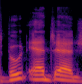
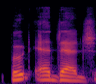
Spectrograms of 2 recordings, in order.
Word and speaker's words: Buttigieg: It's boot edge edge. You could say it, boot edge edge. That's how you pronounce it.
